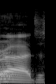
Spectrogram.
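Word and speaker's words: Gerads: I always forget how to pronounce Gerard's. – It. – Gerard's. It's a hard G.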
